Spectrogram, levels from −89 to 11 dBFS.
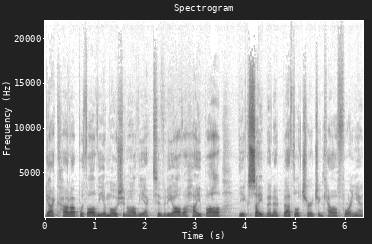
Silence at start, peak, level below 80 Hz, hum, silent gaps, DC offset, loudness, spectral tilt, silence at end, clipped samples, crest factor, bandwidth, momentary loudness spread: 0 s; -8 dBFS; -62 dBFS; none; none; under 0.1%; -26 LUFS; -5 dB/octave; 0 s; under 0.1%; 16 dB; over 20 kHz; 8 LU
